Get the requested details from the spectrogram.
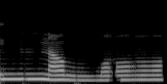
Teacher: Nunnya bertasdid kan jadinya gunah ya. Enggak boleh terlalu terburu-buru.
